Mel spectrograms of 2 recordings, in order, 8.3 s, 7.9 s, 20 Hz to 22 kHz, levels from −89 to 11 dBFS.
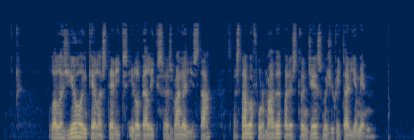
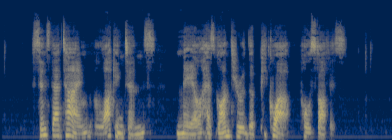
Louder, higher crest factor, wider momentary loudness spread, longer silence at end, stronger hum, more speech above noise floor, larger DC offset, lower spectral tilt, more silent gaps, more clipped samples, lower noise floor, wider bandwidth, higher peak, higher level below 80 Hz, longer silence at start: second, -25 LUFS vs -19 LUFS; about the same, 22 dB vs 20 dB; about the same, 12 LU vs 13 LU; about the same, 0.85 s vs 0.95 s; neither; about the same, 53 dB vs 51 dB; neither; first, -5.5 dB/octave vs -4 dB/octave; neither; neither; first, -78 dBFS vs -70 dBFS; second, 11.5 kHz vs 13 kHz; second, -4 dBFS vs 0 dBFS; first, -52 dBFS vs -58 dBFS; first, 1 s vs 0.65 s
